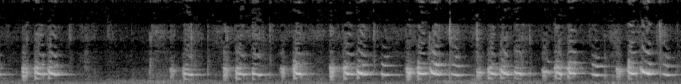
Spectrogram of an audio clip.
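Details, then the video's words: A cockatiel calls with a run of brisk, bright chirps after a short silent pause. The notes come in dense, irregular clusters of two or three. "calopsita cantos ✅som de calopsita chamando"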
